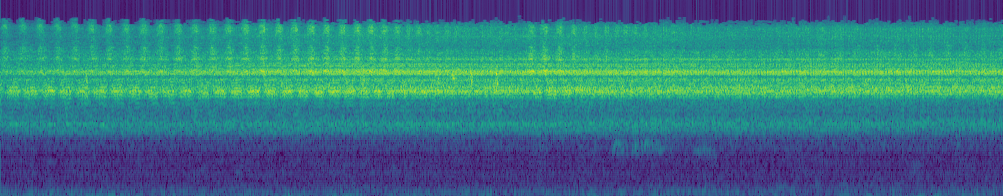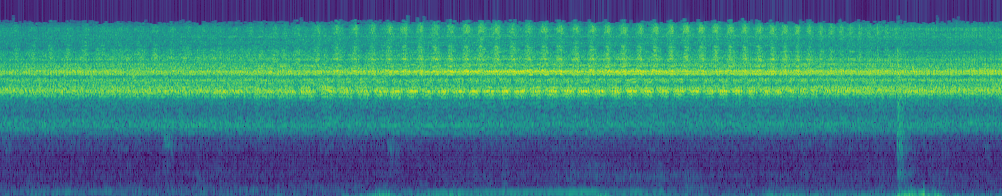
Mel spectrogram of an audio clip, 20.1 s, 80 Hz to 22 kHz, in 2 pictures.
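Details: Wooded countryside of Sakon Nakhon, Thailand, filled with cicadas, captured by GoPro Hero 9: a dense high whirring chorus with a fast pulsing upper layer, plus occasional soft low thumps and a brief knock near the end.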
